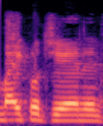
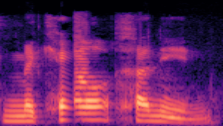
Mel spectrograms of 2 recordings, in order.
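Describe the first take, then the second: First: The surname begins with a soft 'j' sound. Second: The surname begins with a throaty 'ch' sound. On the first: The speaker calls it wrong. "I've been saying Michael Janin for a long time" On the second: The speaker calls it right. "It's Mikhail Chanin. It's like like a little Hebrewish Chanin"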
